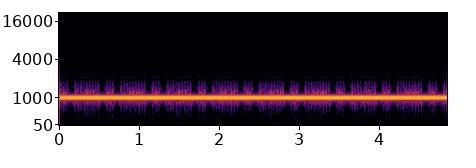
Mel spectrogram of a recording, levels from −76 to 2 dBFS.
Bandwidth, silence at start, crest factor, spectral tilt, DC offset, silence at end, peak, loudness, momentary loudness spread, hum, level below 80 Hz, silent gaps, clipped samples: 1.9 kHz; 0 s; 4 dB; -1.5 dB/octave; under 0.1%; 0 s; -8 dBFS; -13 LUFS; 0 LU; none; -82 dBFS; none; under 0.1%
